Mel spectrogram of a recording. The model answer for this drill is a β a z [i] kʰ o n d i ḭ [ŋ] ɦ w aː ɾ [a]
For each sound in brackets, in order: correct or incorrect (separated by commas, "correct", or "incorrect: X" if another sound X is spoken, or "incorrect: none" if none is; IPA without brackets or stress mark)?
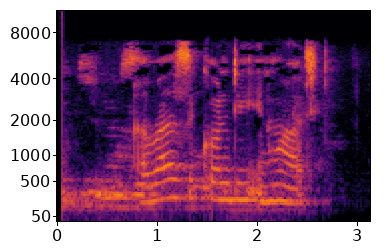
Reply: correct, incorrect: n, incorrect: i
